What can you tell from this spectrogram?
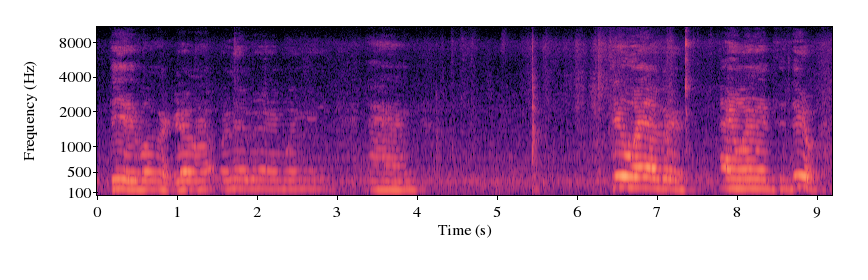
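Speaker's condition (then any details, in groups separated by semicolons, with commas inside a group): Cerebral palsy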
